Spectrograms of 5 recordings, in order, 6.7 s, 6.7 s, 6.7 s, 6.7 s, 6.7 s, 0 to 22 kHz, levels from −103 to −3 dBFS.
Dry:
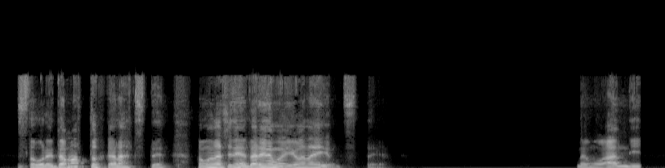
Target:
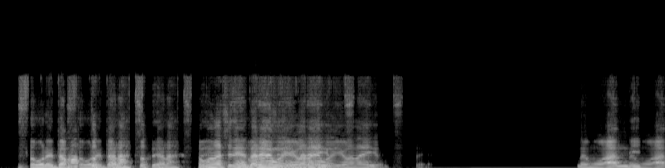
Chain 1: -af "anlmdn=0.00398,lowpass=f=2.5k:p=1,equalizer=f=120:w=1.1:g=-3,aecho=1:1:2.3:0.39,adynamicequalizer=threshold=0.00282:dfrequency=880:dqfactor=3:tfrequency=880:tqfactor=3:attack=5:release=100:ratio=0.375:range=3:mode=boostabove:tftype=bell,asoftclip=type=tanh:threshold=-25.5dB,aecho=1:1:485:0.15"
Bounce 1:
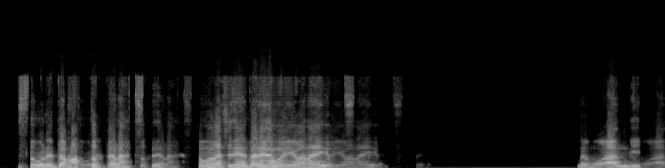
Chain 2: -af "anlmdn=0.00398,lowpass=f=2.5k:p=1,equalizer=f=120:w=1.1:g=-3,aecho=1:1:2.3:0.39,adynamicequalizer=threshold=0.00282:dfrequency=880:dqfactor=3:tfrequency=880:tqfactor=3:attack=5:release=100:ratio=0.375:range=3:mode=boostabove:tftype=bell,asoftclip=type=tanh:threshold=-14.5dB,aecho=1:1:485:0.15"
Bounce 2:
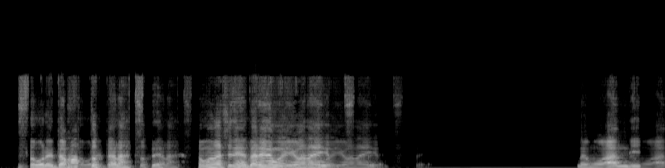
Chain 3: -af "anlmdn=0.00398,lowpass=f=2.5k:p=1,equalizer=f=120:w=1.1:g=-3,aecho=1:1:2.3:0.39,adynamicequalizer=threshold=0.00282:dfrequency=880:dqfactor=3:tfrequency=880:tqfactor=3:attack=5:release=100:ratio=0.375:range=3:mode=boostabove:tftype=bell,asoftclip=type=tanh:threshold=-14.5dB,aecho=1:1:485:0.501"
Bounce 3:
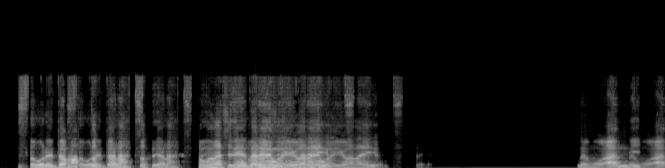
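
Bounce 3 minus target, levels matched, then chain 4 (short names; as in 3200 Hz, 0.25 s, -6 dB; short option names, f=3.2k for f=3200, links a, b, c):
125 Hz band -4.0 dB
-af "anlmdn=0.00398,lowpass=f=2.5k:p=1,equalizer=f=120:w=1.1:g=3.5,aecho=1:1:2.3:0.39,adynamicequalizer=threshold=0.00282:dfrequency=880:dqfactor=3:tfrequency=880:tqfactor=3:attack=5:release=100:ratio=0.375:range=3:mode=boostabove:tftype=bell,asoftclip=type=tanh:threshold=-14.5dB,aecho=1:1:485:0.501"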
